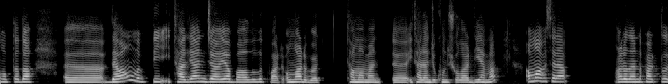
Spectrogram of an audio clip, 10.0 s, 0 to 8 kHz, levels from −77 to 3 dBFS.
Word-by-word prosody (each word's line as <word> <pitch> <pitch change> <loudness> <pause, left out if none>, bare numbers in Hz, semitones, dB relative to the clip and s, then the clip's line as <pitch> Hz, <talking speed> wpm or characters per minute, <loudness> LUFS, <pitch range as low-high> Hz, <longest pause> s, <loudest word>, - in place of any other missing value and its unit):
noktada, 245 0 +1 0.5
eee, 210 - 0 0.6
devamlı 275 +1 +2
bir 260 -1 0
İtalyancaya 250 -2 +2
bağlılık 225 +2 -1
var. 180 -2 -2
Onlar 235 +3 +4
da, 210 -4 -3
böyle, 185 0 -3 0.4
tamamen, 210 -2 +1 0.2
eee, 195 -1 -2
İtalyanca 205 0 -1
konuşuyorlar 205 -1 -3
diyemem 220 +2 0 0.4
ama 305 +4 +2
mesela 280 -2 0 0.7
aralarında 245 0 +4
farklı 250 0 -1
240 Hz, 115 wpm, -23 LUFS, 210-250 Hz, 0.7 s, Onlar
